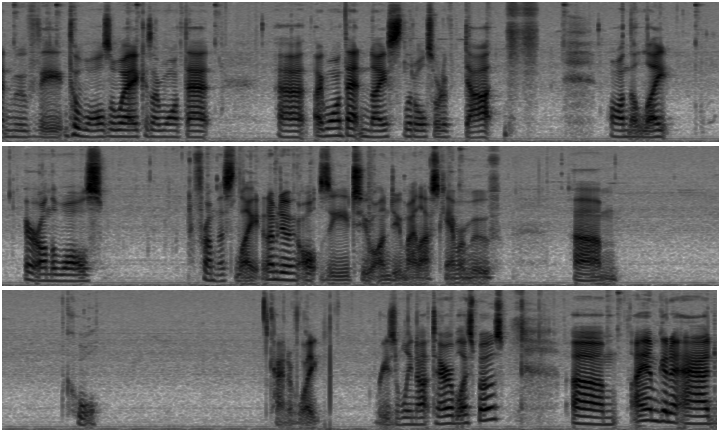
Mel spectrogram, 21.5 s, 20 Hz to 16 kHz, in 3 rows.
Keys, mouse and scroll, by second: 0.4 click, 1.2 click, 1.8 alt+click, 2.4 middle click, 2.9 w, 3.7 middle click, 4.8-5.6 drag, 6.3-6.9 drag, 8.0 ctrl+z, 8.7 alt+z, 8.9 alt+z, 9.2 alt+z, 9.5 alt+z, 9.9 alt+z, 11.6 click.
